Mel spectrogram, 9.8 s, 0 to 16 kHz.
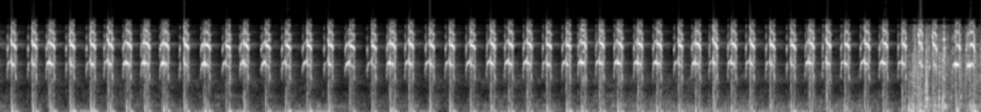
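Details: Common kestrels at Théding on 20 March 2024: two males, one young and one adult, confront each other over a nest box a female visits; fast steady series of piercing squealed notes, ending in a burst of scuffling noise.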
